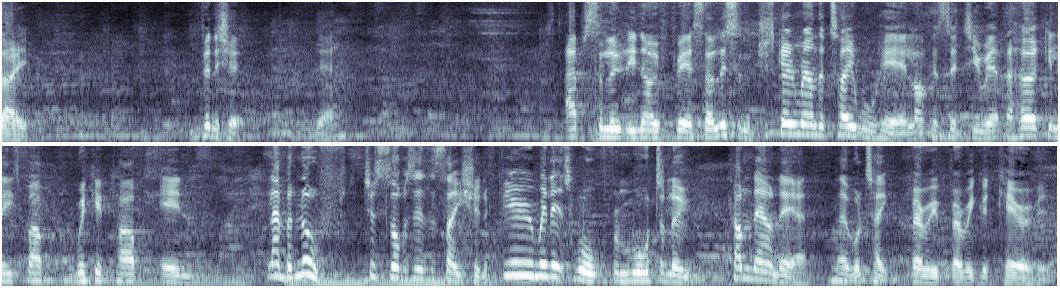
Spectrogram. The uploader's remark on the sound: Podcast From the Pub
